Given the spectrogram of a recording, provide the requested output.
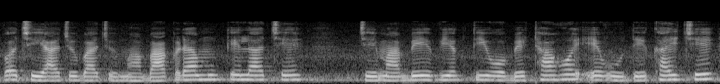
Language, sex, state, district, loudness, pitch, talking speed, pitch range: Gujarati, female, Gujarat, Valsad, -17 LUFS, 205 Hz, 110 wpm, 190-215 Hz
